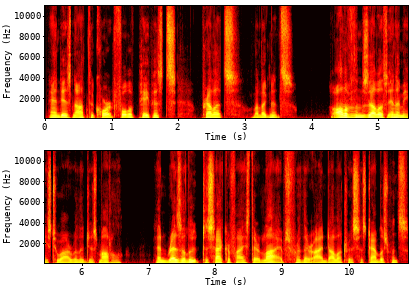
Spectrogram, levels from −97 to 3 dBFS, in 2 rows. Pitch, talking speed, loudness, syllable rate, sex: 125 Hz, 160 wpm, -20 LUFS, 5.7 syllables/s, male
